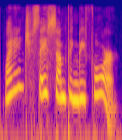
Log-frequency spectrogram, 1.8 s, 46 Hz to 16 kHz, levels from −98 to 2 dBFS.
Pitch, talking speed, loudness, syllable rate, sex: 300 Hz, 195 wpm, -14 LUFS, 5.9 syllables/s, female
